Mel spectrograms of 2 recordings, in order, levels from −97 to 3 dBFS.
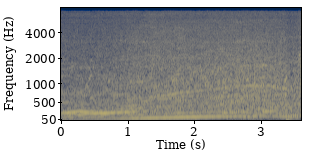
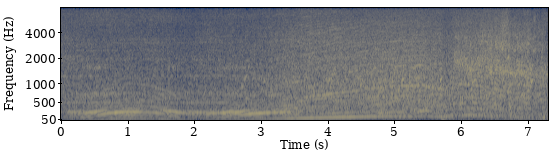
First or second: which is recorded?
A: second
